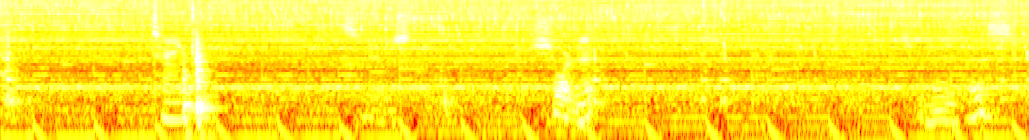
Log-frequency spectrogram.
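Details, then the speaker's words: Toilet tank refilling after the water is turned back on following a flapper replacement with a Korky rubber flapper: a steady rush with a few gurgles that settles with no lingering trickle, so the new flapper seals and the refill is normal. "you'll hear water start coming in listen for water trickles don't hear it not this time"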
